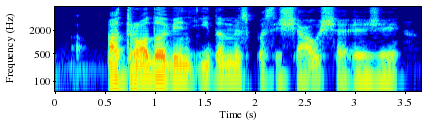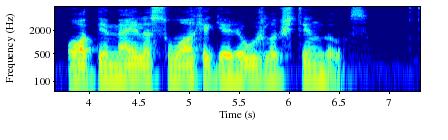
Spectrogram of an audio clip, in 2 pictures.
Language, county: Lithuanian, Kaunas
